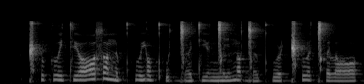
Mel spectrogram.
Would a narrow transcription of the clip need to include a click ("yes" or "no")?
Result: yes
